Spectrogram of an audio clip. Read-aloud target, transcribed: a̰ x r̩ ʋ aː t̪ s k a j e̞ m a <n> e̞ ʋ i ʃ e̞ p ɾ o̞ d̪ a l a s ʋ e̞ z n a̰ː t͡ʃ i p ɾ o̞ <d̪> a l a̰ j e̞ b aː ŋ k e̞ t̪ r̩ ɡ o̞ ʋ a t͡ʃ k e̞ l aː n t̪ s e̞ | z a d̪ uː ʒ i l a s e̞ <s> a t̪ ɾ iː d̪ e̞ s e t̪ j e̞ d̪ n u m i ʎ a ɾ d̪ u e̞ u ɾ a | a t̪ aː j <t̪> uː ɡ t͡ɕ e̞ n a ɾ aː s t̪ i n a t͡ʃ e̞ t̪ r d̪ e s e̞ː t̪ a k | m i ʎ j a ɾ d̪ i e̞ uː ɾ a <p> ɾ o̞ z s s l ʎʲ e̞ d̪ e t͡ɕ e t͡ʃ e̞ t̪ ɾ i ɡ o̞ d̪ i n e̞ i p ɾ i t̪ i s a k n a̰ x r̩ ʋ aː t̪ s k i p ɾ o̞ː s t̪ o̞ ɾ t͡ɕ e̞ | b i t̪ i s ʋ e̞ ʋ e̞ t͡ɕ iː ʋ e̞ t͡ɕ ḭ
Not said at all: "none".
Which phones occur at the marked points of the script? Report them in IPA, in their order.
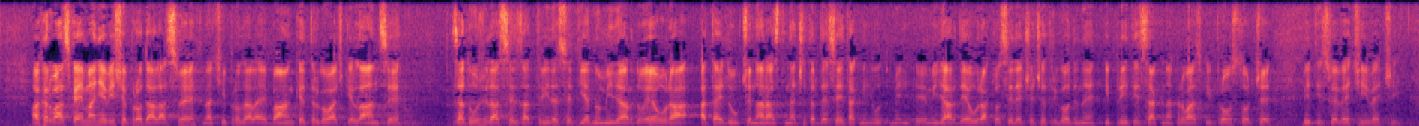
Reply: ɲ, d̪, z, d̪, k

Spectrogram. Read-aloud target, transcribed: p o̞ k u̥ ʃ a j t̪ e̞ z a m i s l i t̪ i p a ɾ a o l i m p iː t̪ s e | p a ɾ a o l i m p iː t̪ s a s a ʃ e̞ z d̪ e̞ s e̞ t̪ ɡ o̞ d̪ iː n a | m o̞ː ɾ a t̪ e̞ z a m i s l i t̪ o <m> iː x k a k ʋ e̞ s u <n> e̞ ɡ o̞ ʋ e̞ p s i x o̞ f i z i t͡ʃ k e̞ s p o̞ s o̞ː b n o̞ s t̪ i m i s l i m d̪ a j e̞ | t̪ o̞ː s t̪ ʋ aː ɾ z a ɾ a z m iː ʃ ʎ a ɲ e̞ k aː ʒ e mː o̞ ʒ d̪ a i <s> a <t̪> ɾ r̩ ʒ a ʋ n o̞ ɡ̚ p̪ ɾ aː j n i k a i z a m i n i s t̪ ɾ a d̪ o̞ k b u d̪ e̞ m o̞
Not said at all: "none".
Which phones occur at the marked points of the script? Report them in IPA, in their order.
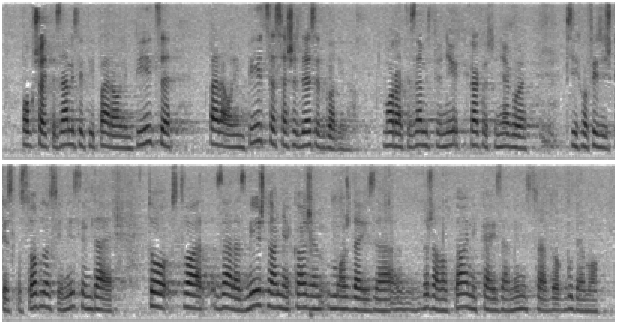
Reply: ɲ, ɲ, z, d̪

